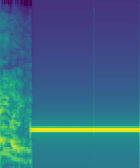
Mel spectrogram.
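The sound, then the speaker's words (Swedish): A brief snatch of talking is abruptly cut off by a loud, steady censor beep covering a name, one unbroken high tone holding for over a second to the end. “Du kan pipa.”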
